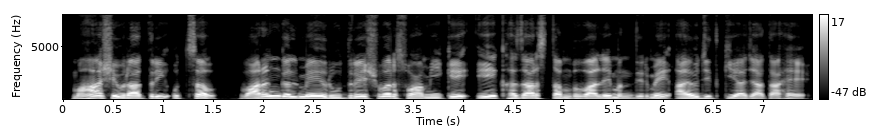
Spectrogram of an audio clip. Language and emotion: Hindi, neutral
